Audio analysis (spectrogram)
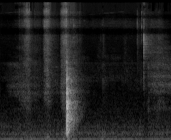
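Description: Knife chopping vegetables on a board for a sheet pan dinner, a few soft cuts and then one sharp, louder chop, with a faint click near the end and no talk.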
